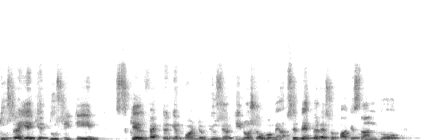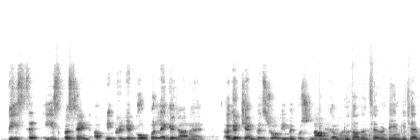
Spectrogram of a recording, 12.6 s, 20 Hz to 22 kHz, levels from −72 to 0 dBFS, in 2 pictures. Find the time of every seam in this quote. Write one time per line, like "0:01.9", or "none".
0:11.4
